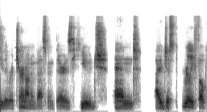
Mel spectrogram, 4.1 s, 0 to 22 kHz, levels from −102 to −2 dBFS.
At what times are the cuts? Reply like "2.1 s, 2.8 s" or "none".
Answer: none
